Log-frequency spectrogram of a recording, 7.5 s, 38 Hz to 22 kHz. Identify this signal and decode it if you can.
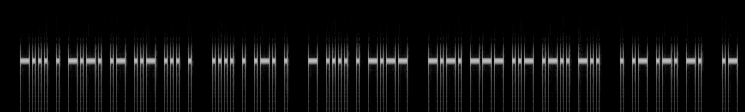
Morse code, heard as a keyed tone, about 40 wpm, 700 Hz. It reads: BECAUSE HERE THEY COULD EARN A
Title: Sentences from Top 1500 Words 40wpm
